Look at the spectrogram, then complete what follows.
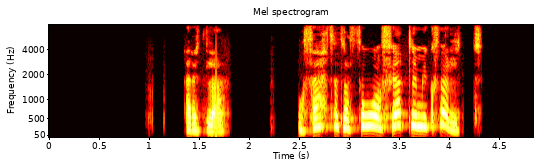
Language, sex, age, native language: Icelandic, female, 30-39, Icelandic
